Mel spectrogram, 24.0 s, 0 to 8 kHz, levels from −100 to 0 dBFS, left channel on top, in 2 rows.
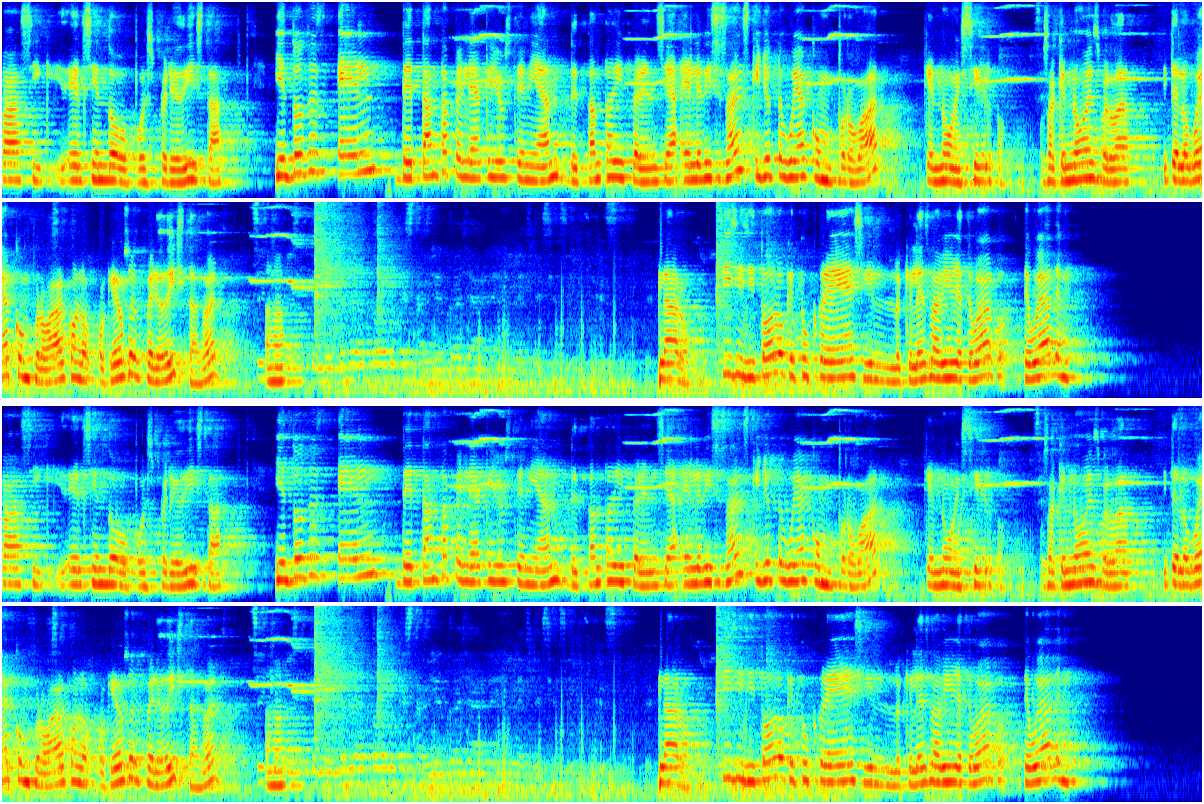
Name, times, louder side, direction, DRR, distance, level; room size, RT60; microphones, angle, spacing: voice 1, 0.0-2.2 2.7-8.8 9.2-10.0 10.4-11.3 11.7-14.2 14.6-14.8 18.6-18.9 19.2-22.7, left 2 dB, 40° left, 7 dB, 1.5 m, -17 dB
sound 1, 3.8-3.9 4.4-5.1 5.9-7.0 7.3-7.4 7.7-21.6, equal, ahead, 1.4 m, -36 dB
voice 2, 14.2-18.1 18.6-18.8 19.1-19.5, equal, 20° right, 5 dB, 4.9 m, -37 dB
29.5 x 14.5 x 9.1 m, 0.83 s
head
